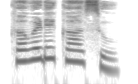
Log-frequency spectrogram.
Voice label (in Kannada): "ಕವಡೆಕಾಸು", Kannada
